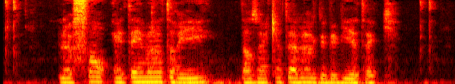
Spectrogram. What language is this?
French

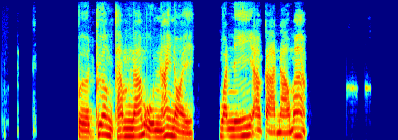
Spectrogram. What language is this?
Thai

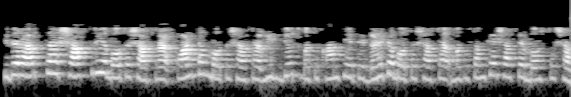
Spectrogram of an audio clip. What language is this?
Kannada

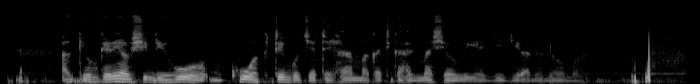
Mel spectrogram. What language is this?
Swahili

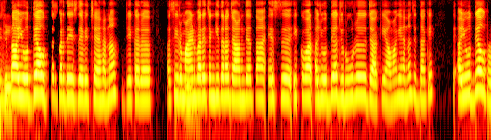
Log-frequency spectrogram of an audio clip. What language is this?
Punjabi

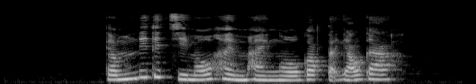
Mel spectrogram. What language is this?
Cantonese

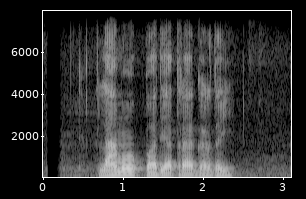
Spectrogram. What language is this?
Nepali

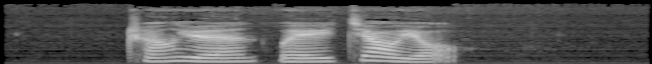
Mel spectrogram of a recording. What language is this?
Chinese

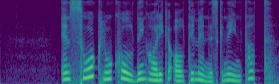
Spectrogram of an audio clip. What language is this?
Norwegian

